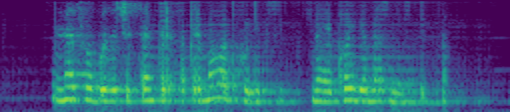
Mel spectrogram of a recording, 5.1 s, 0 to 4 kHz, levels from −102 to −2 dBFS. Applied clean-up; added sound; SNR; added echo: neural separator model SepFormer DNS4.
